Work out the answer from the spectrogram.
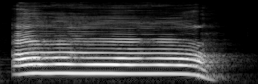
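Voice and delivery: high, loud shriek of fright; father startled by his son, shrieking; startled yell. Acted. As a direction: scream like you've been ambushed. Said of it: "The man yelled".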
